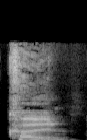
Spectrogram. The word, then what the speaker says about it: Köln: Ja, und du kommst ja jetzt auch nicht auf die Idee, einem Ami zu sagen, hey, sorry, it is pronounced Köln.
